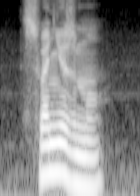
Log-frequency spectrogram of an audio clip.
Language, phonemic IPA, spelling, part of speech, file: French, /swa.ɲøz.mɑ̃/, soigneusement, adverb, Fr-soigneusement.ogg
- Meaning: carefully (with care)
